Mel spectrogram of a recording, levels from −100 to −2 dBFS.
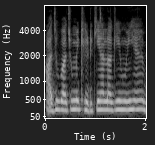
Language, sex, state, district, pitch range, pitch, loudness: Hindi, female, Jharkhand, Sahebganj, 225-235 Hz, 230 Hz, -31 LUFS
